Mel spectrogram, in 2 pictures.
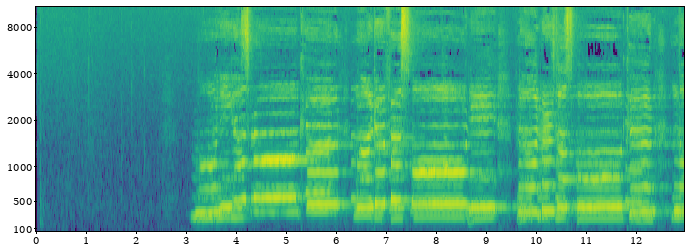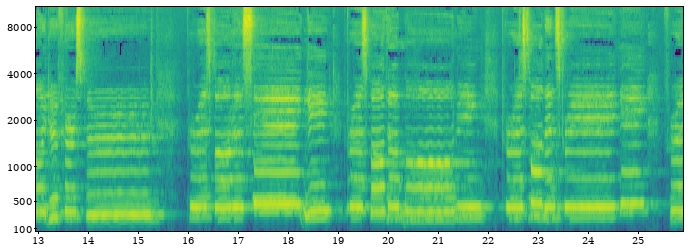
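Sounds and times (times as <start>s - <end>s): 
tenor singing: 3.1s - 25.9s.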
